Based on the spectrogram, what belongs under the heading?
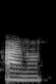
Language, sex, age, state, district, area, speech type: Malayalam, female, 30-45, Kerala, Wayanad, rural, conversation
